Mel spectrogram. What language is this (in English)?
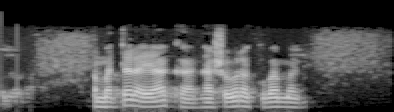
Kinyarwanda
